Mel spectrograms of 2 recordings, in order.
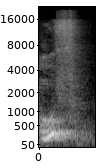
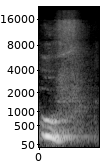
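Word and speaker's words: ouphe: Kitchen Finks is an, I don't really know how to explain how to say the creature type, but it's like a oof. I believe it looks like oof. It's spelled O-U-P-H-E, and it costs 2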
